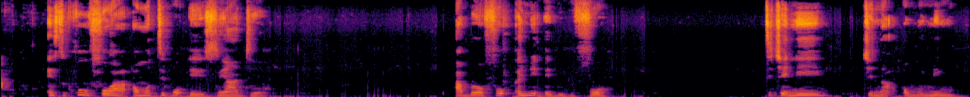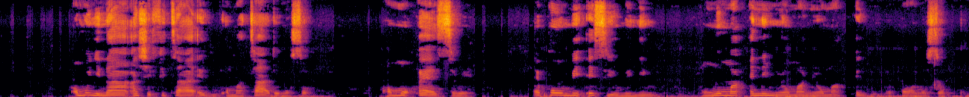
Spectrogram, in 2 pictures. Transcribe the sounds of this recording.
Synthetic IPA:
ɛ˨si˨kʰuː˦˨fʊ˨˦ɔ˦a˨ɔ˦mʊ̃˦tʰɪ˦ɦɔ˨e˦˨su˦a˦˨dɪ˨ɛ˨ | a˨bɾɔ˨fʊ˦ɛ˦nɪ̃˦æ˨bi˨bi˨fʊ˦ɔ˦ | tʰɪ˦t͡ɕʰɛ˨nɪ̃˦ | d͡ʑɪ˨nã̰˨ɔ˨mʊ̃˨nĩ˦m | ɔ̰˨mʊ̃˦ɲĩ˨nãː˦a̰˦ɕɛ˨fi˦tʰaː˦e˦ɡu˨ɔ˨mã˨tʰaː˦˨dɪ˨nʊ̃˦sʊ̰˨ | ɔ˨mʊ̃˦ɛ˦˨sɪ˨ɾɪ˨ | ɛ˨pʰʊ̃˦m̩˦bi˦ʔe˦si˨o˨mẽ˨nĩ˦m | ŋ̩˨ŋʊ̃˦mã˦nɪ̃˦ɲɪ̃˨ɔ˦mã˨nɪ̃˦ɔ˦mã˦e˦ɡu˨ɛ˨pʰɔ̃˦nʊ̃˦sʊ˨

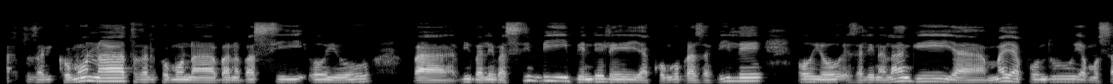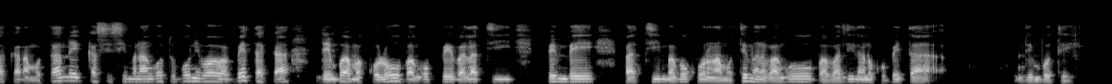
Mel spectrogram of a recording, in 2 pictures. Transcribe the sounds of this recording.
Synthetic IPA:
to˨za˨li˦ko˨mɔ˦na˨to˨za˨li˦ko˨mɔ˦na˨ba˦na˨ba˦si˦o˦jo˦ | ba˨bi˦ba˨le˦ba˨si˦mbi˦be˨nde˦le˦ja˨ko˨ŋɡo˦bʁa˨za˨vi˦le˦o˦jo˦e˨za˨li˦na˨la˦ŋɡi˦ja˨ma˦i˦ja˨po˨ndu˦ja˨mo˨sa˦ka˦na˨mo˨ta˦ne˦ka˦si˨si˨ma˨na˨a˨ŋɡo˦to˨bɔ˦ni˦bo˦o˦ba˨be˦ta˨ka˨nde˨mbo˦ja˨ma˨ko˨lo˦ba˨ŋɡo˦pe˦ba˨la˦ti˦pɛ˦mbɛ˦b̥a˨tʰi˦ma˨bɔ˦ko˦na˨na˨mo˨te˦ma˨na˨βa˨ŋɡo˦ba˨ba˨ndi˦n˨˦na˨ko˨be˦ta˨ | nde˨mbo˦tɛ˦

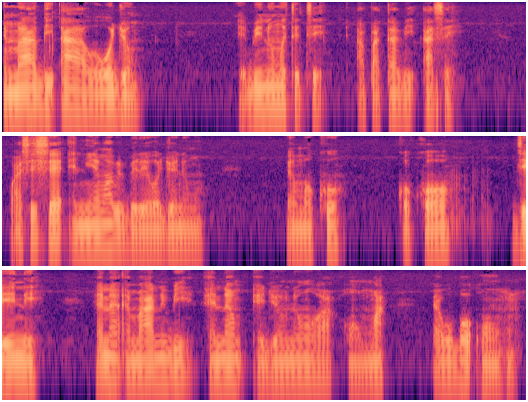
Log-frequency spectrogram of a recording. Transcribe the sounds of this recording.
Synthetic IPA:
m̩˨mãː˦bi˦ʔa˦wɛ˨wɔ˦d͡ʑᶣɔ̃˨m | ḛ˨bi˦nʊ̃˦mũ˦tʰɪ˨tʰɪ̰˨ | a̰˨pʰa˨tʰa˦bi˦a˨sɪ˨ | wɔ̰˨a̰˨ɕɪ˦ɕɛ˦n̩˨nɪ̃˦ɛ˦mã˦be˨be˨ɾeː˨wɔ˨d͡ʑᶣɔ˦nʊ̃˦mũ˨ | ɛ˨mɔ̃˨kʰo˦ | kʰɔ˨kʰɔː˨˦ | d͡ʑe˨˦nẽ˦ | ɛ˦nã˨ʔɛ˨mãː˨˦nʊ̃˦bi˦ɛ˦nã˦mɛ˨d͡ʑᶣɔ˦mnʊ̃˦mũ˦˨a˨wɔ̃˨nmã˦ | ɛ̰˨wʊ˦bɔ˦wɔ̃˨nhʊ̃˦

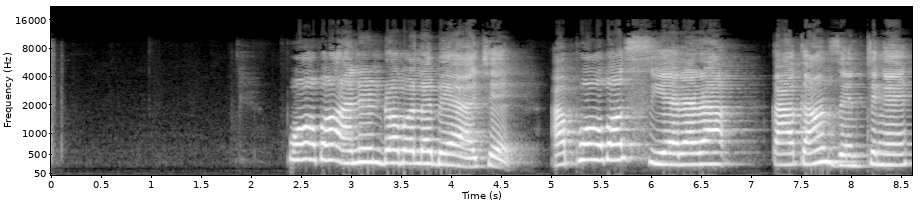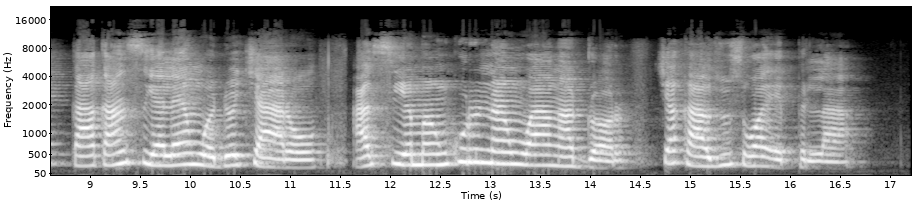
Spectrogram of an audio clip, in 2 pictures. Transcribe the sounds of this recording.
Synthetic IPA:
pɔː˦bɔ˦a˨nɪ˦n˦dɔ˦bɔ˦la˦bɛ˦a˨t͡ʃɛ˨ | a˨pɔː˦bɔ˦sɪ˨ɛ˨ɾɛ˨ɾa˦ | ka˨ka˦nzɪ˨ntɪ˦ŋɛ˦ka˨a˨ka˦nsɪ˨ɛ˨lɛ˦n˦wa˨do˦t͡ʃaː˨ɾɪ˨ʊ˦a˨sɪ˨ɛ˨ma˨ŋku˦ɾna˦nwaː˦ŋa˨dɔ˨ɾɪ˨ | t͡ʃɛ˦ka˨zu˦sʊ˦ɡɔ˦ɪ˨pɪ˨laː˦

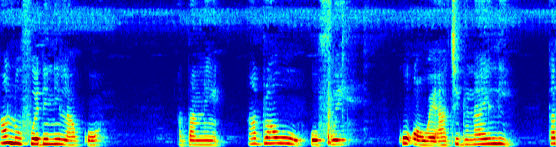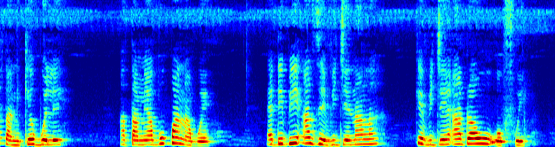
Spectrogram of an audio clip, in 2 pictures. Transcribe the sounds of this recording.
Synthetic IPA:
a˦lʊ˨fu˨˦e˨dɪ˦nɪ̃˦la˨kɔ˦ | a˨ta˨nɪ̃˨ | a˨dʊ˦a˦wʊ˦o˨fu˨e˦ | kʊ˦ʔɔ˨wɛ˨a˨t͡ʃɪ˦dʊ˨nã˦ɪ˦li˦ | ka˦t̪a˨nɪ̃˨ke˦bwe˦le˦ | a˨t̪a˨mɪ̃˨a˨bʊ˦ka˦nã˨bʊ˨ɛ˨ | ɛ˨dɪ˨bɪ˦a˦ze˨vi˨d͡ʒe˨nã˦la˦ | ke˦vi˨d͡ʒe˦a˨dʊ˦a˦wʊ˦o˨fu˨e˨

